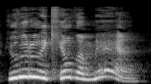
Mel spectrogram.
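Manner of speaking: high, loud incredulous outburst; acted-out shocked exclamation; shocked disbelief. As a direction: confront him, appalled. Narrator confronting cousin in disbelief.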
